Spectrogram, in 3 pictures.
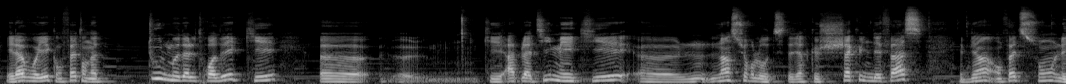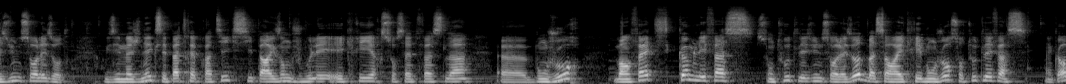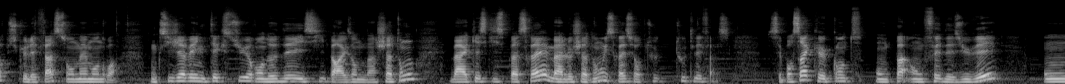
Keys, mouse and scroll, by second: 2.1-2.5 scroll up 1, 2.5-6.5 scroll down 1, 8.6 click, 9.1 click, 9.5 click, 9.7 middle click, 10.3 click, 10.5 click, 10.9 middle click, 11.4 click, 12.6 middle click, 13.3 click, 13.7-20.8 middle drag, 20.8 click, 21.2 middle click, 21.6 click, 21.8 middle click, 22.4 click, 26.9-31.9 middle drag.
